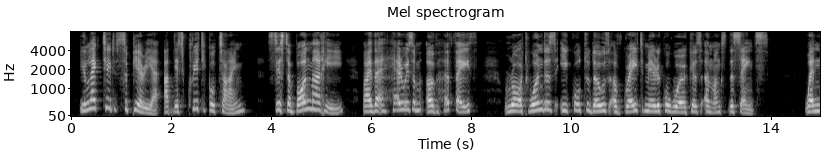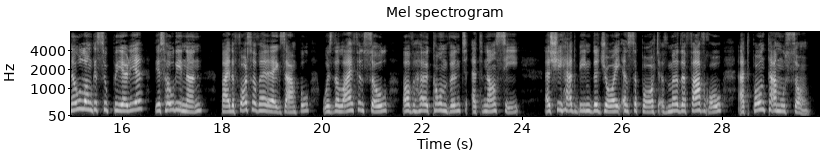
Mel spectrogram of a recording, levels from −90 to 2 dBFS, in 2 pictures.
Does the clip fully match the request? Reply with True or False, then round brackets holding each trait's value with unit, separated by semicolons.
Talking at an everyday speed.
False (130 wpm)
